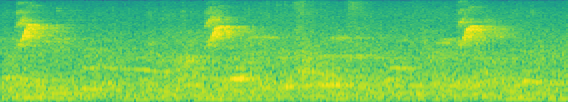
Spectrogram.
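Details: On a lodge roof in Pangani, Tanzania, a wire-tailed swallow gives three short, bright upswept chirps spaced over a few seconds, with faint softer twittering and steady ambient hiss between them.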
